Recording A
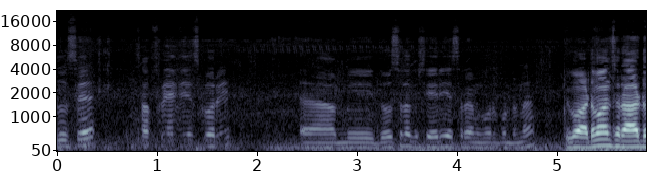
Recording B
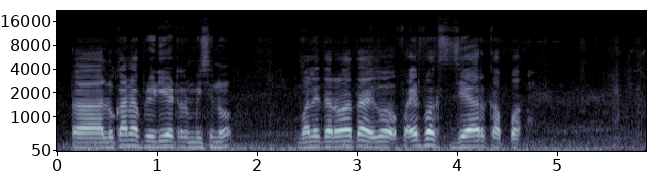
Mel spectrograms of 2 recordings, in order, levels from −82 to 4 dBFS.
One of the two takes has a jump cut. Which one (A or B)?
A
